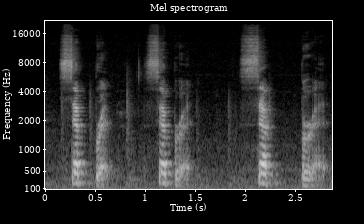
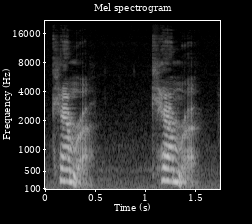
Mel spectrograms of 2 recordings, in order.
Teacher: speech this a right here becomes a schwa separate separate separate so it's a very quick short sound that's the schwa it's not like any other vowel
